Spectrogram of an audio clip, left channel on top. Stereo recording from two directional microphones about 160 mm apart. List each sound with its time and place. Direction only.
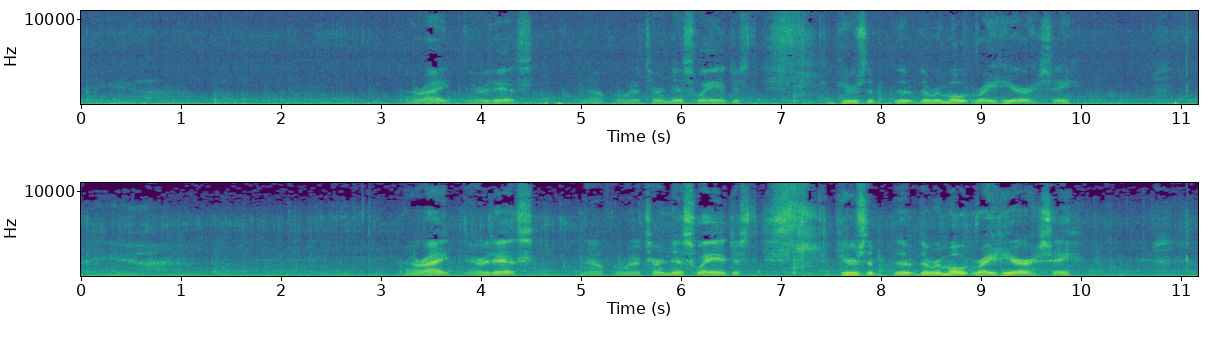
3.3 s speech: 20° right (ahead or behind)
